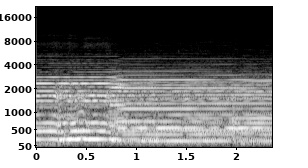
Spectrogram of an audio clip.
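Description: Harmonium holding sustained reed chords while the tabla pauses, the bass note stepping down to a lower pitch a little under a second in.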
